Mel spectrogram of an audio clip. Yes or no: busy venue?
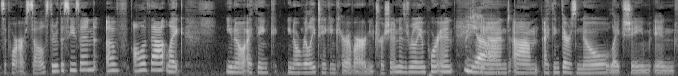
no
